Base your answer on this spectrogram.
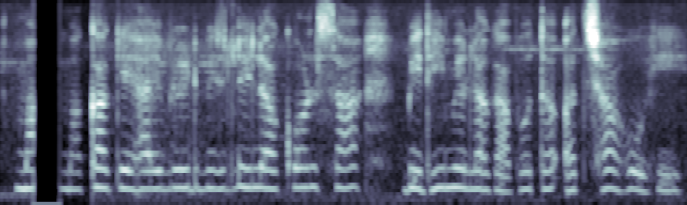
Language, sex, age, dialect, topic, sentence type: Chhattisgarhi, female, 18-24, Northern/Bhandar, agriculture, question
